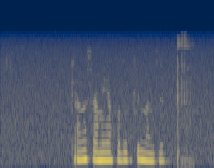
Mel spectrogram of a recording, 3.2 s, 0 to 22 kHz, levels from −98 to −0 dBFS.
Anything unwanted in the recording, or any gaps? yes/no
yes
